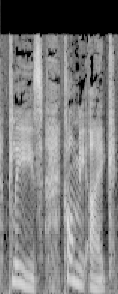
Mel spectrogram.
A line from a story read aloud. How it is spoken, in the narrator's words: Ike laughed and said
